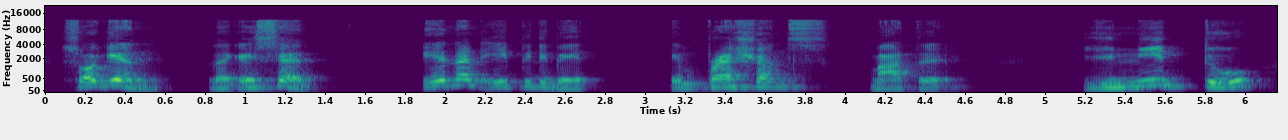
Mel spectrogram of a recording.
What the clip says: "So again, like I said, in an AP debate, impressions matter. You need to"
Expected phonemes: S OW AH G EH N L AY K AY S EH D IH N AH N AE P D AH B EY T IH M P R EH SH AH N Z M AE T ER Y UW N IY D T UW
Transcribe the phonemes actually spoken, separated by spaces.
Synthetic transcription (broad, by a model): S OW AH G EH N L AY K AY S EH D IH N AH N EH P D AH B EY T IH M P R EH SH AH N S M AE T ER Y UW N IY D T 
